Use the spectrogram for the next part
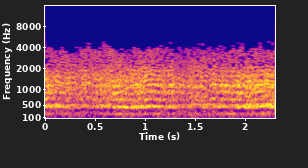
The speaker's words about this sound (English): The buzzing of the bees was very loud.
